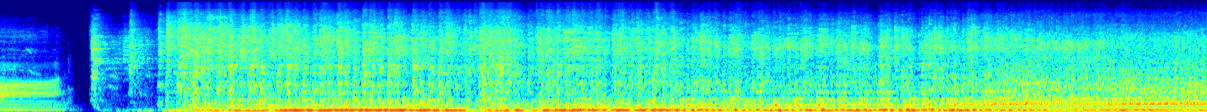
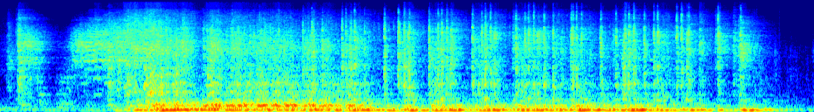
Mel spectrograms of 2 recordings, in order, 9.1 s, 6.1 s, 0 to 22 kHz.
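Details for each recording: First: Junkyard Chevy Tri-5 V8 with a small camshaft and dual-plane intake, after getting it running: it cranks and catches within a second, then settles into a steady, even rumble with no knocks or misses. Fixed and sounding healthy. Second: Junkyard 1957 Chevy revived after four decades: catches and runs lumpy a few seconds, then sags and dies when put in gear; ignition timing was retarded by mistake while trying to advance it, so it wouldn't take load.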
